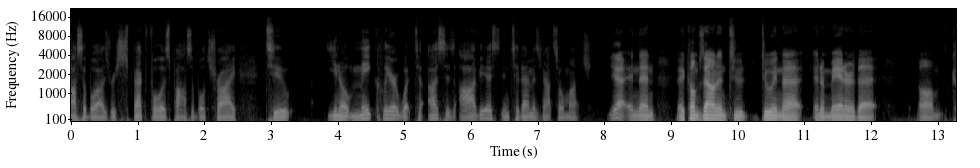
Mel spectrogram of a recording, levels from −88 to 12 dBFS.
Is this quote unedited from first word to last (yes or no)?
yes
